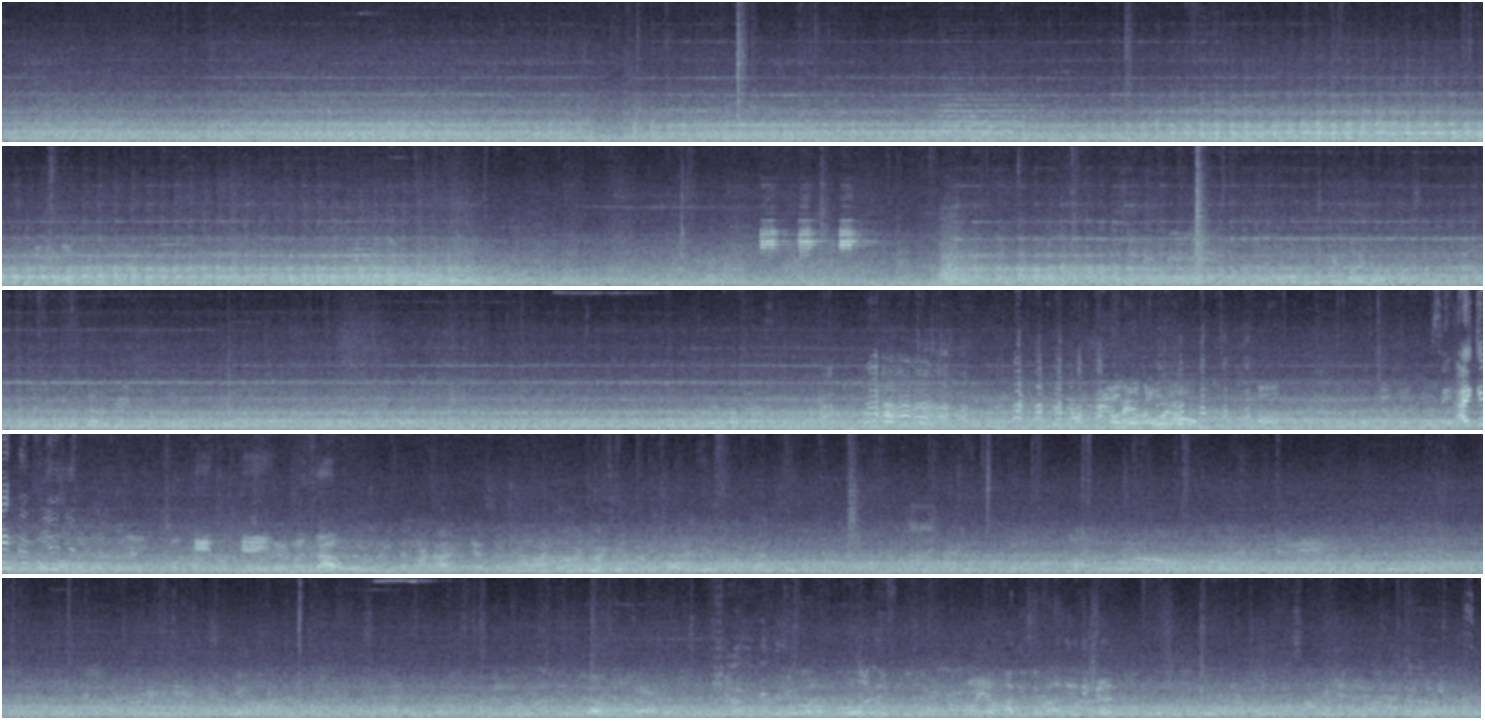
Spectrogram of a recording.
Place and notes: Soundwalk through Midtown to Times Square.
